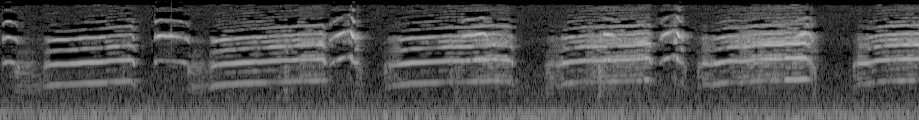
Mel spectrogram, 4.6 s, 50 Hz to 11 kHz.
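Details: Peregrine falcon pair at a San Jose City Hall nest ledge in July 2024, pair-bonding after the breeding season: drawn-out, harmonic wailing calls that rise then level off, overlapping and repeated about every second, with faint background hum.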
